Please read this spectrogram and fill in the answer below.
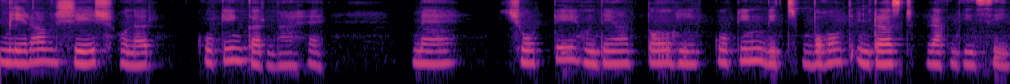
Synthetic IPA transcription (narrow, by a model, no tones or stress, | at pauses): meːɾaːʋɪʃeːʃhʊnəɾ | kʊkɪŋɡkəɾnaːɦɛː | mɛ̃ː | t͡ʃʰoːʈeɦʊ̃nd̪ejãːt̪õːɦiːkʊkɪŋɡʋɪt͡ʃbɔɦt̪ɪ̃ɳʈɾəsʈɾəkʰd̪iːsiː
